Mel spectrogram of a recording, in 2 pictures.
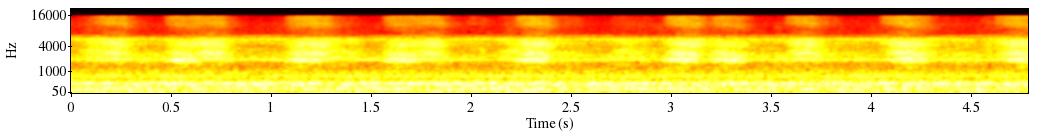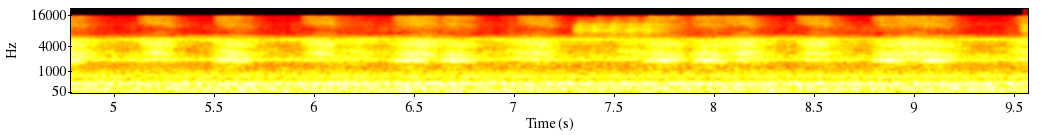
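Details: Nocturnal cricket chorus in woodland, September 2, 2023, phone with stereo mic: high pulsing chirps beating about twice per second over an unbroken shrill trill and a low, even background rumble.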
